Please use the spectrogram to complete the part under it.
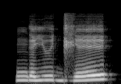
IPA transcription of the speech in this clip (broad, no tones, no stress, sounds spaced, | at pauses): ŋ e j ɨ d͡ʒ e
